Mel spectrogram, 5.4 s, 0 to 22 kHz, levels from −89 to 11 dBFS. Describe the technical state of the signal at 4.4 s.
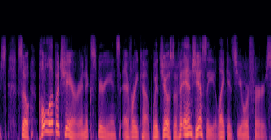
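At 4.4 s the speech has a hoarse, grainy roughness, with a noisy buzz riding on it. This is Speex codec damage, present for the whole clip rather than only at this moment. Speex is a CELP coder that rebuilds speech from a predicted spectral shape plus a coded excitation. Here the excitation is too coarsely coded to sound clean, which fits a bitrate around 21 kbps.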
